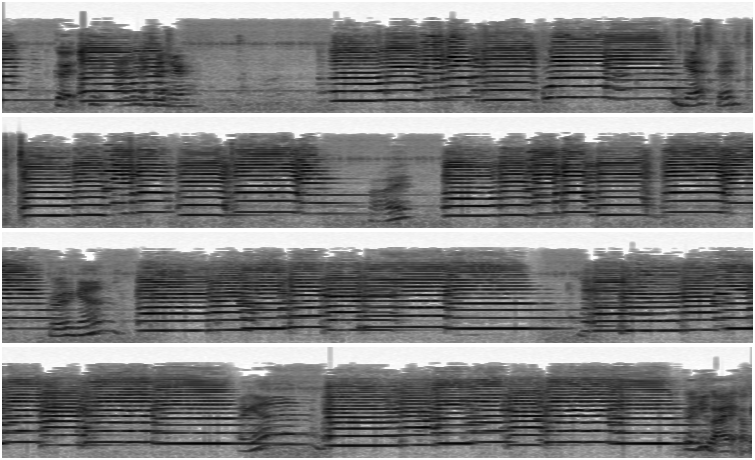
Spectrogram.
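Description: Two violins, a student's and her teacher's, play a short beginner exercise phrase together in an even rhythm. The phrase is repeated over and over, with a brief break between repeats, as a practice drill.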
